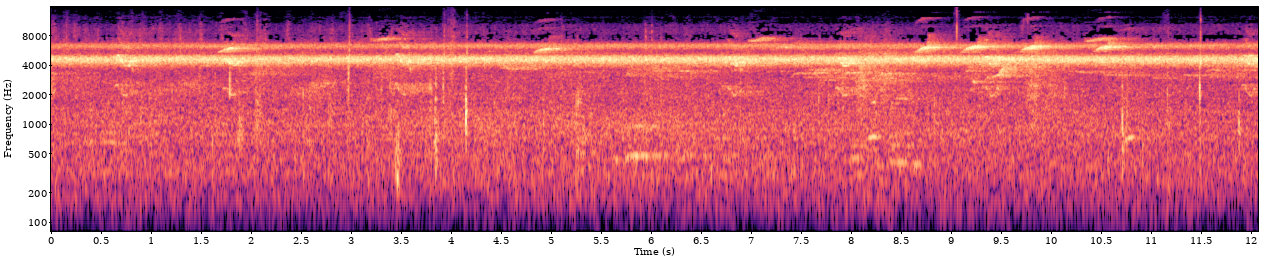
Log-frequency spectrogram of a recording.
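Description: Steady, high-pitched drone of a forest insect chorus, with short chirps recurring over it and a few faint clicks.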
